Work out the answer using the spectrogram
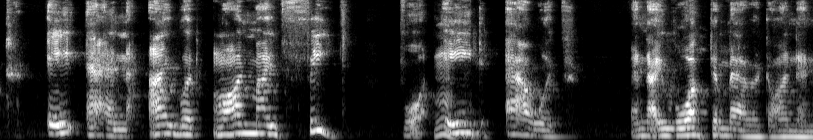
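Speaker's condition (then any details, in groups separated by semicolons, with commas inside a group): Cerebral palsy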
